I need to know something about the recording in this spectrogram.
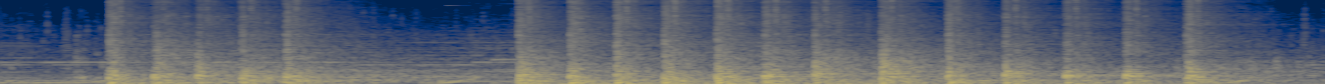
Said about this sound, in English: I tried pounding on the window, laying into it with the pommel of my Balik.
